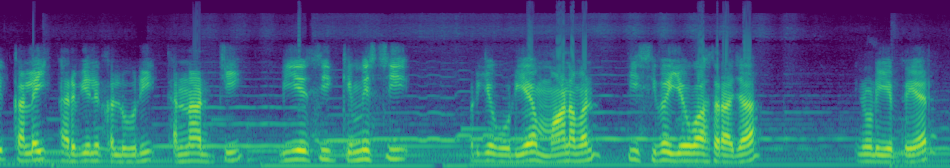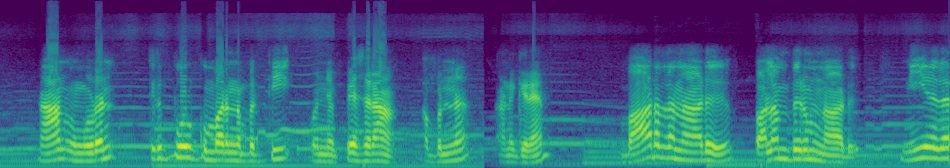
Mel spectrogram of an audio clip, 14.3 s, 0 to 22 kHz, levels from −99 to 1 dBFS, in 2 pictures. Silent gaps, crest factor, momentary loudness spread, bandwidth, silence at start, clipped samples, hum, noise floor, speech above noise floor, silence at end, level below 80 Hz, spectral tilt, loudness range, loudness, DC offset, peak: none; 16 dB; 12 LU; 12 kHz; 0 s; under 0.1%; none; -40 dBFS; 25 dB; 0 s; -42 dBFS; -5.5 dB/octave; 3 LU; -16 LUFS; under 0.1%; 0 dBFS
